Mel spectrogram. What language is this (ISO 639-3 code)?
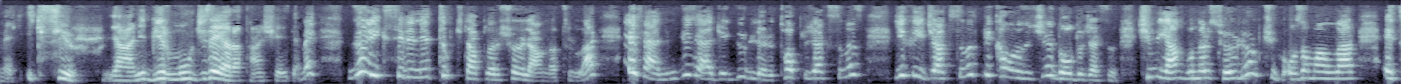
tur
